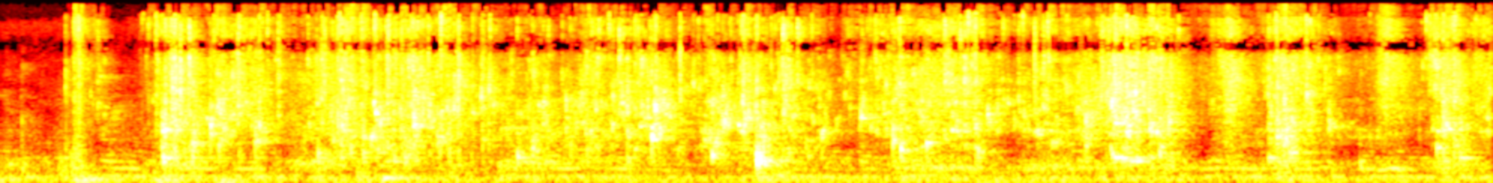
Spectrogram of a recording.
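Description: Water runs steadily from a tap for rinsing after a straight razor shave, a close, continuous splashing flow with small sloshes and shifts in the stream.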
